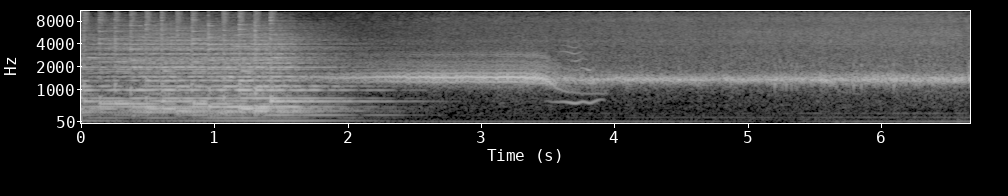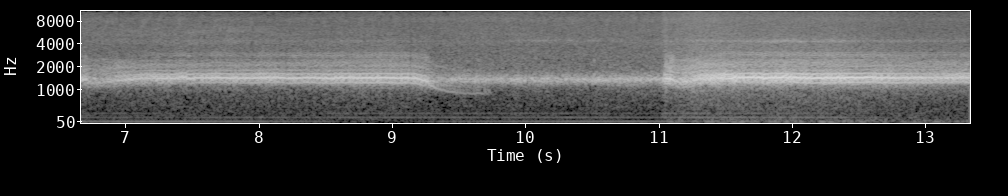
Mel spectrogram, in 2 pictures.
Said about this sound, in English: Whose shrill sound woke Ada? A cicada! The loud buzzing Ada heard was a male cicada singing for a mate. He makes the sound by vibrating. And when a female cicada hears him, she wants to check him out.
